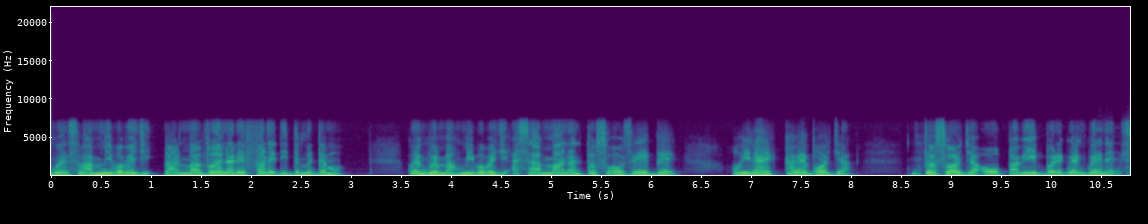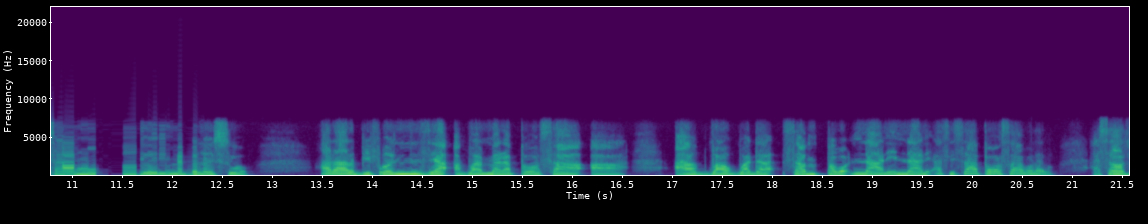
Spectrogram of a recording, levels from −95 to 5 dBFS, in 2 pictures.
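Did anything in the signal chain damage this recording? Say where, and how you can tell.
Yes. AMR rate drop, 5.77 to 7.92 s (right after "nto soo") and again from 20.6 s to the end: this is a network and codec stage fault. The speech turns rougher and more synthetic while the bandwidth stays the same and nothing drops out. That pattern fits the AMR-WB encoder being pushed from its clean 23.85 kbit/s mode down to 6.6 kbit/s. At that rate far fewer bits go to the vocal tract model and excitation, so the voice sounds raspy until the rate recovers.

Robotic sound from repeated short buffers, 10.45 to 12.32 s (following "bhibo re gwen"): this is a driver or buffer stage fault. The speech becomes a rigid metallic buzz at 133 Hz that still roughly tracks the syllables. A fixed pitch like that means one segment of about 7.5 ms is being replayed over and over. Most of the real audio in that stretch, around seven tenths, is skipped. 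The likely cause is new buffers arriving too seldom, with the software looping the last one to fill the gap.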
